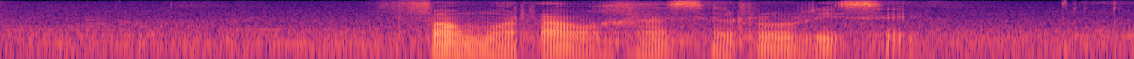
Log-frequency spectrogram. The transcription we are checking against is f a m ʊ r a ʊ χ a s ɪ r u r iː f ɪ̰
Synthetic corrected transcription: f a m ʊ r a ʊ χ a s ɪ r o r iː s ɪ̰

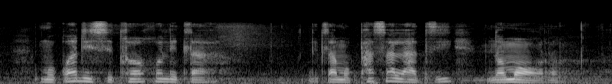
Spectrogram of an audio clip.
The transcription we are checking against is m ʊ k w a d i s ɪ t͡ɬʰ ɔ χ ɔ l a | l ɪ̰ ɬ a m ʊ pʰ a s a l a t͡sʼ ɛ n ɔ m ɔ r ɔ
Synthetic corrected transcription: m ʊ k w a d i s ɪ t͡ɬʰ ɔ χ ɔ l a | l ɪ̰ t͡ɬ a m ʊ pʰ a s a l a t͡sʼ i n ɔ m ɔː r ɔ

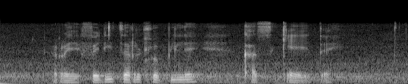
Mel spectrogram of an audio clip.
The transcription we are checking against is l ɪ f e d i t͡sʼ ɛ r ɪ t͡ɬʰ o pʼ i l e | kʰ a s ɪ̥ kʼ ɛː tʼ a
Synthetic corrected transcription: r ɪ f e d i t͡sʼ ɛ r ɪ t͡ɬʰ o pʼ i l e | kʰ a s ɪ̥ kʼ ɛː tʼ ɛ

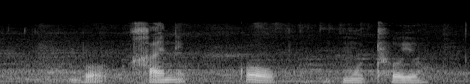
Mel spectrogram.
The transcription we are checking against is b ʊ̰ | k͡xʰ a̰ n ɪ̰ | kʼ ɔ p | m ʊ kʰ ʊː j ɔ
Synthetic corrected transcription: b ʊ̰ | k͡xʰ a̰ n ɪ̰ | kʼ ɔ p | m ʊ tʰ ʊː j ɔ

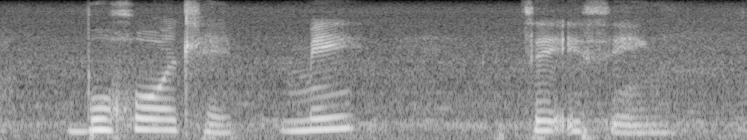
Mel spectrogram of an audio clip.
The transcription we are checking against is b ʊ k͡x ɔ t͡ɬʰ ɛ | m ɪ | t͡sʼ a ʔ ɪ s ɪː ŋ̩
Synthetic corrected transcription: b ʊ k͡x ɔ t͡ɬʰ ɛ | m ɪ | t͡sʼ e ʔ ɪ s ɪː ŋ̩

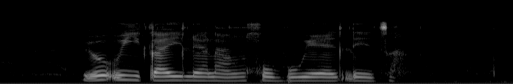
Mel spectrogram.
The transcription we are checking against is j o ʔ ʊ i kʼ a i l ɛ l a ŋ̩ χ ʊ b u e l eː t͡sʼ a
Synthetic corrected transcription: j o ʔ ʊ i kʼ a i l ɛ l a ŋ̩ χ ʊ b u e l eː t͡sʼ a

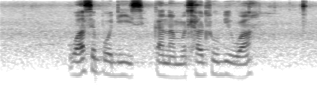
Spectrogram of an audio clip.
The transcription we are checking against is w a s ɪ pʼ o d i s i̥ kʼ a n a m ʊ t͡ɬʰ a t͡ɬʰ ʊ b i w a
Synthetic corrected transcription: w a s ɪ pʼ o d i s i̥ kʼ a n a m ʊ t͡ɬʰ a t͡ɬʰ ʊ b i w a

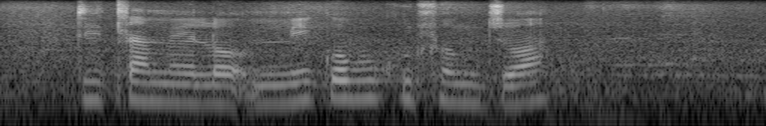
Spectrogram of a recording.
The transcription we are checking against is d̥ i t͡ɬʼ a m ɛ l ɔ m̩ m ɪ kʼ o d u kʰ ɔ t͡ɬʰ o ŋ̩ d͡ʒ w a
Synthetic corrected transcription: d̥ i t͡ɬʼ a m ɛ l ɔ m̩ m ɪ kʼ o b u kʰ u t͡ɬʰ o ŋ̩ d͡ʒ w a

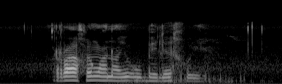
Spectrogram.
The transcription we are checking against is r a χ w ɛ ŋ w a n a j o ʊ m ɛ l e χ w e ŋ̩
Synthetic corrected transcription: r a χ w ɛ ŋ w a n a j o ʊ b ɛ l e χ w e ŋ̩

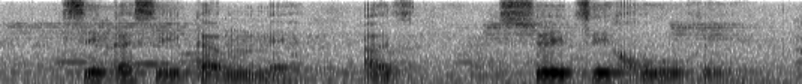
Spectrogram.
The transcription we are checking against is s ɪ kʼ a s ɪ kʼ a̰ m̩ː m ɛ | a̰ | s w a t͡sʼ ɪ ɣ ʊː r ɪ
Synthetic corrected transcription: s ɪ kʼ a s ɪ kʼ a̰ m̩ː m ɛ | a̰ | s w e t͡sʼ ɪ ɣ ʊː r ɪ

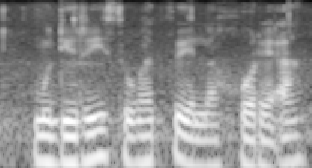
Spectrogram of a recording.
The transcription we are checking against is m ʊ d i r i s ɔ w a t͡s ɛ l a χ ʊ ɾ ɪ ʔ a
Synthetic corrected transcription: m ʊ d i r i s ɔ w a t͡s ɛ l a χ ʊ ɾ ɪ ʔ a

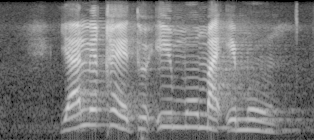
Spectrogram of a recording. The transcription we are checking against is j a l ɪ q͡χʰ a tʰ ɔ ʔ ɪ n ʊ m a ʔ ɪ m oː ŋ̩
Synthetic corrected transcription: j a l ɪ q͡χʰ ɛ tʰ ɔ ʔ ɪ m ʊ m a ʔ ɪ m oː ŋ̩

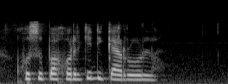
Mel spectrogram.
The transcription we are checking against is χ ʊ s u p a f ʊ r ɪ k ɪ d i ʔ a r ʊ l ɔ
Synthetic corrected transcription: χ ʊ s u p a χ ʊ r ɪ k ɪ d i k a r ʊː l ɔ

